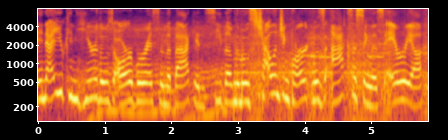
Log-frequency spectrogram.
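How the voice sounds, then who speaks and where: Against noticeable background noise, a high-pitched woman talks at a moderate pace with hardly any pauses. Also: ordinary pitch variation. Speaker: TV news reporter. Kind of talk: TV news reporting, live shots and packages.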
